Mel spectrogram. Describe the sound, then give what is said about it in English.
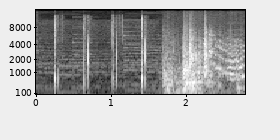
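Four firm, evenly spaced knocks on a door, distinct, followed by a swell of louder, busier noise that fills the rest of the moment. “Oh, I wonder who's at the door.”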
